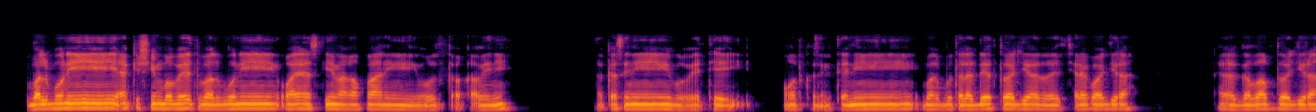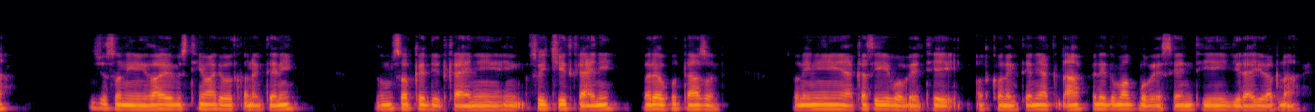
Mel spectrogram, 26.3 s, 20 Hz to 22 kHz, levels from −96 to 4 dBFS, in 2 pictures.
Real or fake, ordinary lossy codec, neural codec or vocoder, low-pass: fake; none; codec, 16 kHz, 4.8 kbps, FACodec; 7.2 kHz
